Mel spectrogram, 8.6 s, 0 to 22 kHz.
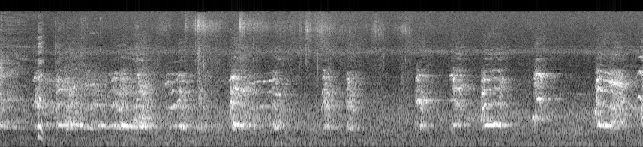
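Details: Rabbit-running hounds, Blackcreeks and Blueticks, April 4, 2013, bay in scattered, separated bawls, some long and howled, others short, arriving every second or so, with quiet gaps and low background hum between.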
